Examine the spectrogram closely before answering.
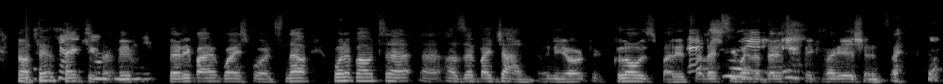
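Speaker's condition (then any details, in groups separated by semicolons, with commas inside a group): No condition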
